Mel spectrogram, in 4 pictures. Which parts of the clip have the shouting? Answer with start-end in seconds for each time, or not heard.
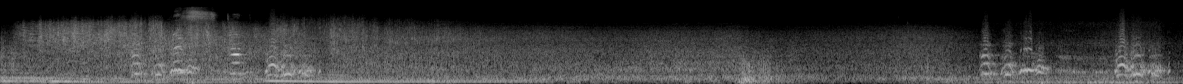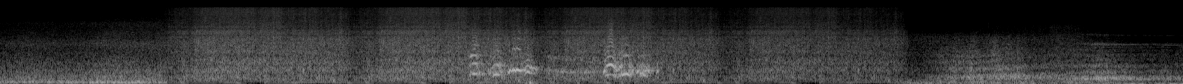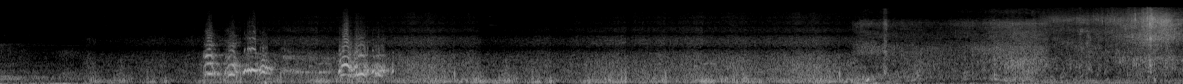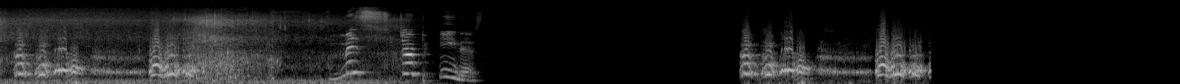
1.6-2.5, 38.8-40.2.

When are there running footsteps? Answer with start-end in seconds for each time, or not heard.
not heard.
